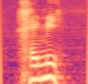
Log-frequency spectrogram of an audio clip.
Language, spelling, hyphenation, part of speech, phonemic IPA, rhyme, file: Dutch, chemie, che‧mie, noun, /xeːˈmi/, -i, Nl-chemie.ogg
- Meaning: 1. chemistry, the branch of natural science studying the composition and properties of matter 2. chemistry, attraction, rapport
